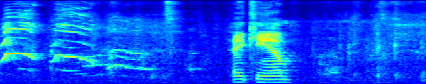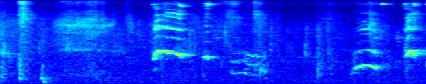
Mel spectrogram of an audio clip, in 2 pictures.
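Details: Brittany puppies, five weeks old, at a kennel: scattered short, high whines and yelps rise and fall between pauses, over soft human speech and a quiet room.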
